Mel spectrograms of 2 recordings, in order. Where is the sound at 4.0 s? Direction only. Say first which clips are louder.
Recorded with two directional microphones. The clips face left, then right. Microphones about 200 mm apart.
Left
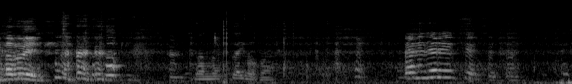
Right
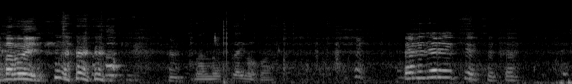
Right 3 dB; 25° right (ahead or behind).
